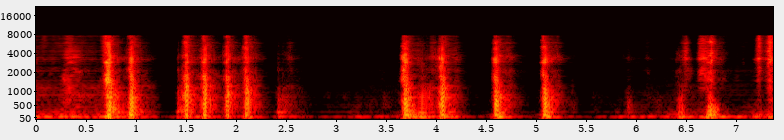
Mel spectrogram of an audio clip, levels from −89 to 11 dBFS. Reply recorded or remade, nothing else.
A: remade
